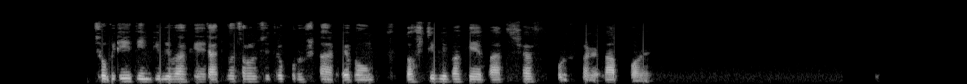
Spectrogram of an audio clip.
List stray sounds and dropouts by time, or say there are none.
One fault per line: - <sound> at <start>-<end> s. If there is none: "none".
none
